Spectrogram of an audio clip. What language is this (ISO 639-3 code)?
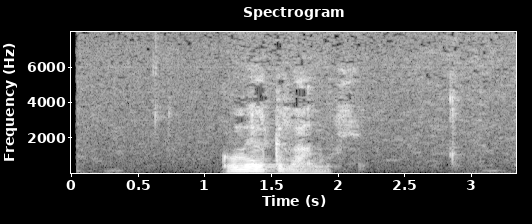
glg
